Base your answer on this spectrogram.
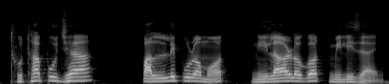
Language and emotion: Assamese, neutral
